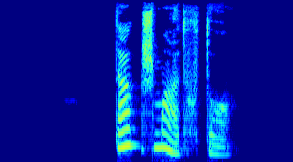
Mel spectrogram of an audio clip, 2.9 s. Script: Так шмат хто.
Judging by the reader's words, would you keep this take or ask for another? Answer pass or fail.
pass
